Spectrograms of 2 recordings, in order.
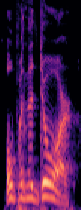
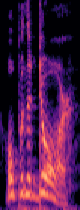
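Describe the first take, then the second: First: Loud, high shout at a shut door; a little rabbit yelling to be let in. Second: A much higher, frantic shout; the rabbit yelling louder, desperate; shouted even harder. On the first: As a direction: pound on the door and yell. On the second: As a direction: yell it again, desperate now. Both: A narrator's reading. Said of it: "shouted the little rabbit".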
